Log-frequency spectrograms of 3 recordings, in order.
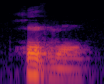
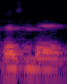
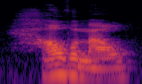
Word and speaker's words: Hávamál: Now the pronunciation that I'm using here is reconstructed medieval old Norse pronunciation. This is uh an approximation of what linguists believe the old Norse language would have sounded like in about the 1200s when the poem Hoval was written down. The pronunciation you may be more accustomed to hearing Halval is based on modern Icelandic pronunciation which is often used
